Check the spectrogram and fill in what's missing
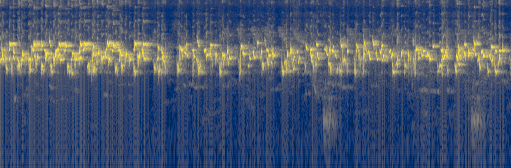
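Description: Yellow-vented bulbul song: a dense, nonstop stream of bright, bubbly chattering and quick whistled phrases, with a few low thumps in the background.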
